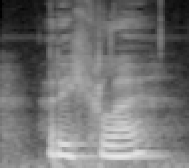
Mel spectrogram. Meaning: quickly
- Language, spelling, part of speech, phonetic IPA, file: Czech, rychle, adverb, [ˈrɪxlɛ], Cs-rychle.ogg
